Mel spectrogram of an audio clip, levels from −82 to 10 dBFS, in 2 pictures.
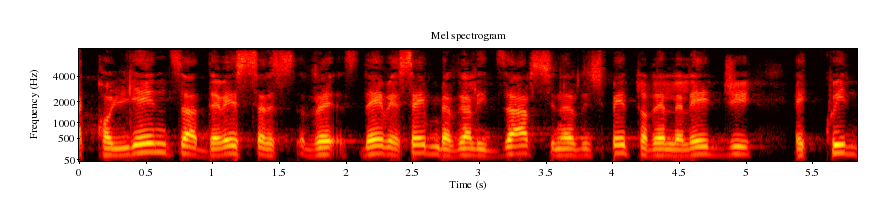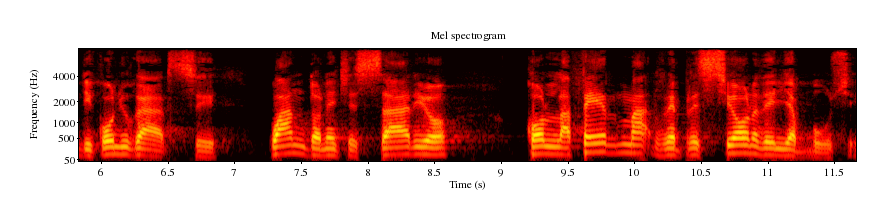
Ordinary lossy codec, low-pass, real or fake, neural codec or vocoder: none; none; real; none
